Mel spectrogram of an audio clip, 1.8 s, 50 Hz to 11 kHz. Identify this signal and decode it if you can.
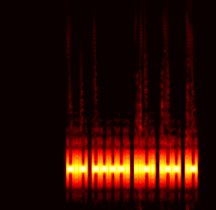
Morse code, heard as a keyed tone, about 68 wpm, 700 Hz. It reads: K9FWA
